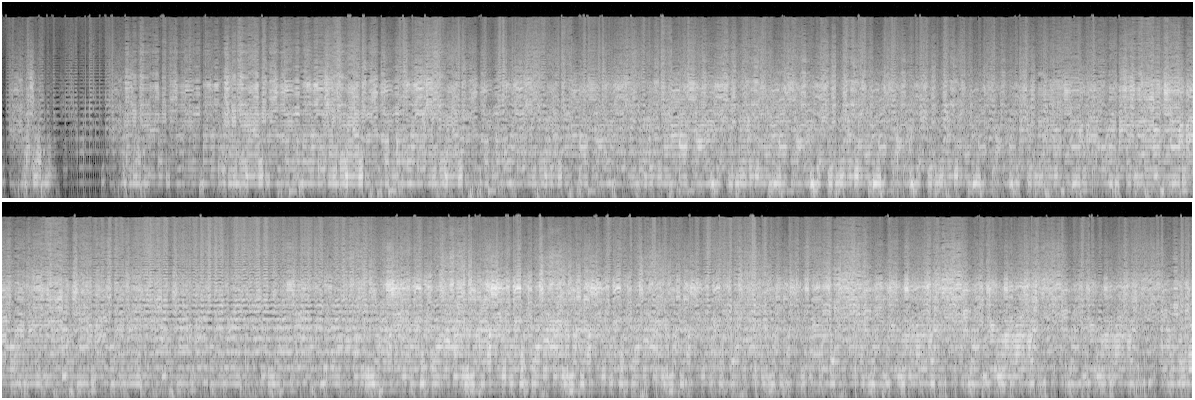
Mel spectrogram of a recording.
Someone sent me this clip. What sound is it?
Electric Wasps
Electronic wasps taking bytes of ram.
weird, insect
